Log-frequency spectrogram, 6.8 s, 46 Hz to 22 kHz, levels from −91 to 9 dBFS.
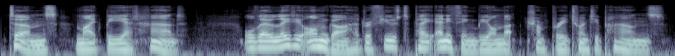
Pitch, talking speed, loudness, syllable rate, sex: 100 Hz, 160 wpm, -19 LUFS, 4.9 syllables/s, male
